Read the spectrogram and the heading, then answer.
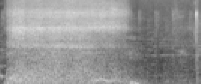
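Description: A loud, rushing exhale blown straight into the microphone, harsh and breathy for nearly two seconds before trailing off into quiet room noise, with no talking.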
